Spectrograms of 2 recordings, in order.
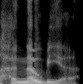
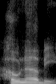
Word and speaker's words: Honobia: It's spelled Honobia, and that's how I've been pronouncing it for weeks now. But I actually just seen a pronunciation guide on it, and it's pronounced Honubby. I don't know how they get Honubby from Honobia, but I guess it's just a colloquial thing there.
